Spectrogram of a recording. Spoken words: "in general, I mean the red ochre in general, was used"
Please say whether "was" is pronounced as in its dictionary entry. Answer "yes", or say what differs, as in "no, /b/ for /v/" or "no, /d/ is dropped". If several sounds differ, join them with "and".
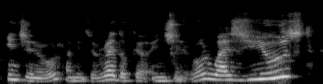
yes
